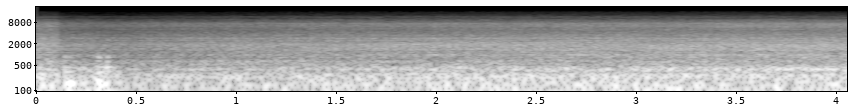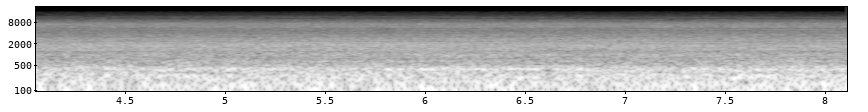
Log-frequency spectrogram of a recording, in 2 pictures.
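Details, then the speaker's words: Dyna-Glo Workhorse 65,000 BTU forced-air torpedo heater with spark ignition, air adjusted for cleanest burn: steady, even low roar from fan and flame without sputtering or surging; no smoke at thermostat shutoff, burning cleanly. "you can see the thermostat works i just turned it off it's not smoking when it shuts off so it's burning pretty clean"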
